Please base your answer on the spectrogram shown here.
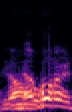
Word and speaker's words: Nutward: Nutward, like psych ward.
